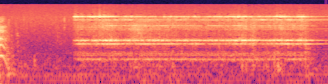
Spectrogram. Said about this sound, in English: It was the house phone. Not my private line with the unlisted number.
